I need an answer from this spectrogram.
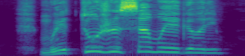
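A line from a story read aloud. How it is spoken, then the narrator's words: Exclamation. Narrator (Russian): воскликнул Треддлс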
